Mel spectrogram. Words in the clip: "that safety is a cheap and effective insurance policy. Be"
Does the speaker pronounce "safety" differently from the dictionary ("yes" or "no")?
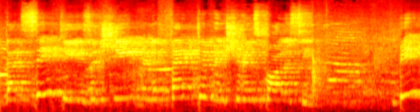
yes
